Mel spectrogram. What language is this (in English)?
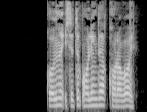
Uzbek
